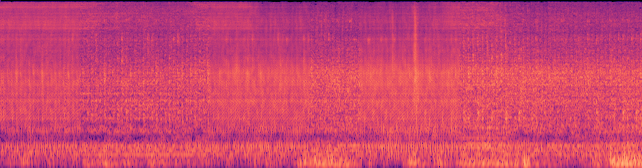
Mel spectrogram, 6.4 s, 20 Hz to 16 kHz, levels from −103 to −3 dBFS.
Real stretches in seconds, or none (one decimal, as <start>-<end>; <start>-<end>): 0.8-2.1; 3.1-3.6; 4.6-6.4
